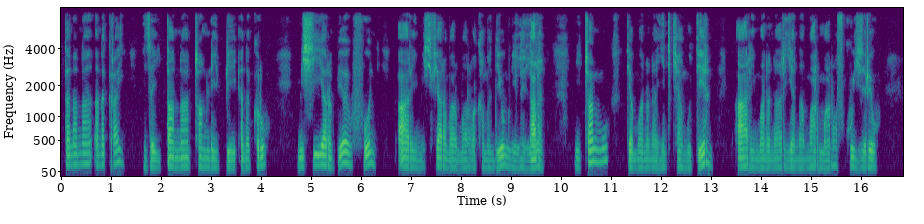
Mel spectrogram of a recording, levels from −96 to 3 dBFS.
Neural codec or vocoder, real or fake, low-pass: vocoder, 44.1 kHz, 80 mel bands, Vocos; fake; 7.2 kHz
